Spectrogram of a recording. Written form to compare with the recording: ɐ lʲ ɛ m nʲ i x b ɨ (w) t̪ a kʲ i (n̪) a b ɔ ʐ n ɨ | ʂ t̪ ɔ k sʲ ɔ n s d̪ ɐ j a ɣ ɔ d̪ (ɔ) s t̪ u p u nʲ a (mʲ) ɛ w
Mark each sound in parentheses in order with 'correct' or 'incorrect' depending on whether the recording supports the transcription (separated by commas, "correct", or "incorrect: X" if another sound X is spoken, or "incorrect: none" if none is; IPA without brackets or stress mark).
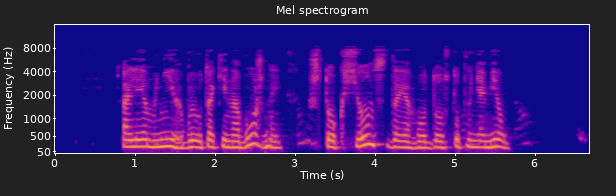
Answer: correct, correct, correct, correct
